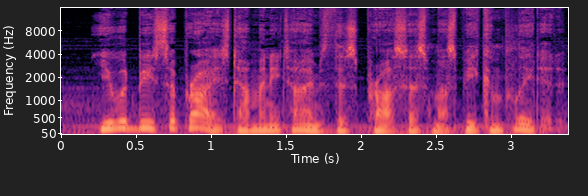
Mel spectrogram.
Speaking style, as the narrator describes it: she said in a flat tone

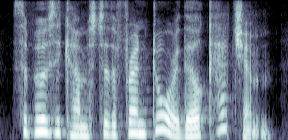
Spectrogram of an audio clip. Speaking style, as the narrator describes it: cried Victor

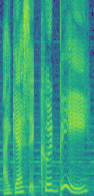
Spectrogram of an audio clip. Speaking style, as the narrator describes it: Lucy said, laughing

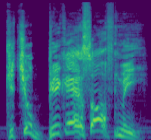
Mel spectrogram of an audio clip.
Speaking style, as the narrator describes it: he pleaded

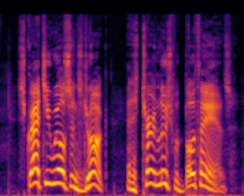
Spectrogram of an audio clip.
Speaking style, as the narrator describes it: He cried

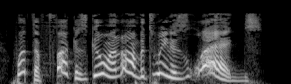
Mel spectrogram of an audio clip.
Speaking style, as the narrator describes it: Another cried out

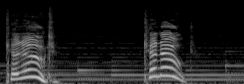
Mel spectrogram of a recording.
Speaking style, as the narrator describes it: she screamed in terror

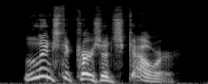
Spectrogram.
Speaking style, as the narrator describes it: they cried

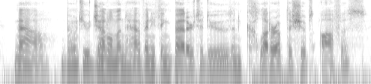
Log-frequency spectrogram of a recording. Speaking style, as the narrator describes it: suggested dryly

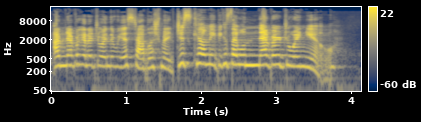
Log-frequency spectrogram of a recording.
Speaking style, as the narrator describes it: she's just screaming

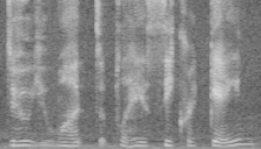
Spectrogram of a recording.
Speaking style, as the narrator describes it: Adana asked, her voice raspy

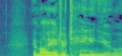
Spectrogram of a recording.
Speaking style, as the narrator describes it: asked with a chuckle

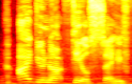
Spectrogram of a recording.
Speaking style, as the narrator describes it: the woman shouted

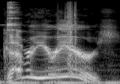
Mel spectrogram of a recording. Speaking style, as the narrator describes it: he hollered

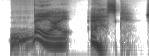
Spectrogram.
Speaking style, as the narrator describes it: she faltered out

